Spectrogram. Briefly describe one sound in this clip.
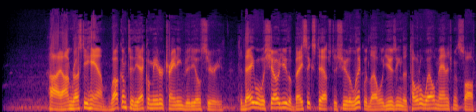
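A middle-aged man talks calmly and clearly, close by.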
